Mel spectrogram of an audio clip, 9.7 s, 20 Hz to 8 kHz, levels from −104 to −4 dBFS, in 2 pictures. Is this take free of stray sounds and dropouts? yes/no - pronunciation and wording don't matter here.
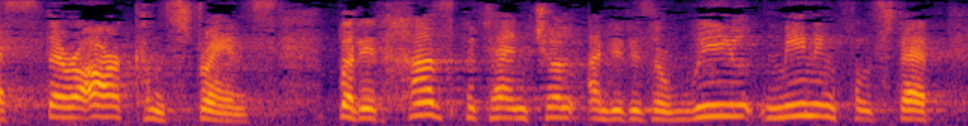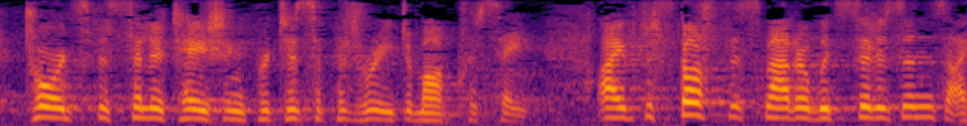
yes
